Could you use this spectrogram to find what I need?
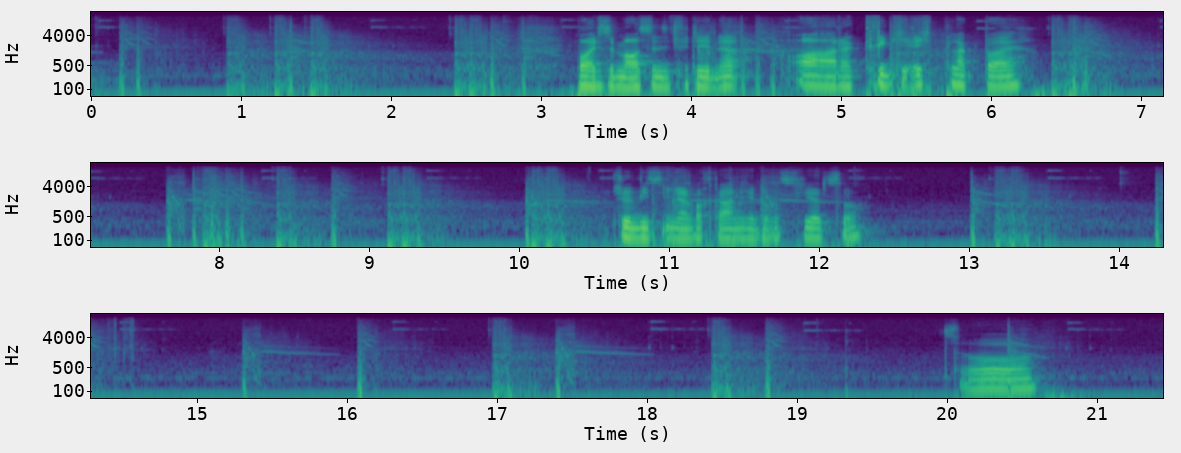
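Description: A rifle fires sharp single shots again and again.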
